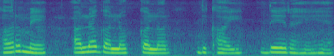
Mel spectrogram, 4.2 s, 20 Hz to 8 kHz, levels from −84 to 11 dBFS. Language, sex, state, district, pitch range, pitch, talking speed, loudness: Hindi, female, Punjab, Fazilka, 205-235 Hz, 215 Hz, 130 wpm, -14 LUFS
